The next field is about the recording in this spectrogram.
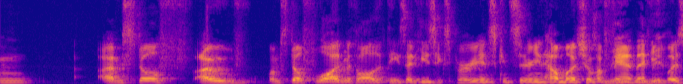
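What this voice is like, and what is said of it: Boston accent. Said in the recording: “Your Boston accent said flawed, but it's floored. ... My Boston accent ... No, it's his Boston accent”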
